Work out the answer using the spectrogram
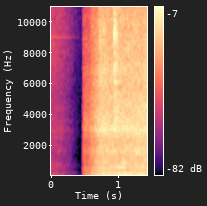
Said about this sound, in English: As traffic moves around construction pylons along Parliament and the Carlton streetcar suspended for 2 months now due to track replacement, Cabbage Town business owners say the ongoing construction is driving customers away.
